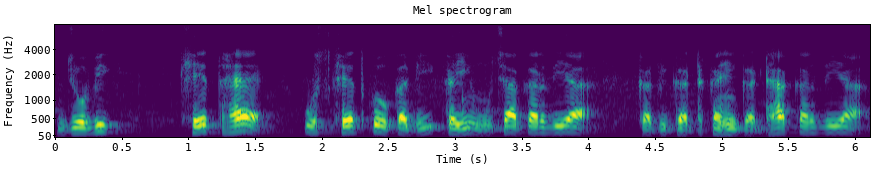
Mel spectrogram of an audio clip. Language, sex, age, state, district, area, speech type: Hindi, male, 45-60, Bihar, Muzaffarpur, rural, spontaneous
